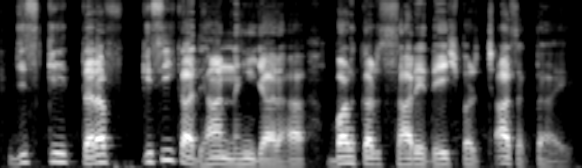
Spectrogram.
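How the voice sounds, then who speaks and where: A forceful, sharp-toned reformer addresses a political assembly in a radio play. He speaks very slowly and formally, earnest and dignified, declaiming each phrase. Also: mid-range voice. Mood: grave warning. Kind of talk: Hindi radio play oratory.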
